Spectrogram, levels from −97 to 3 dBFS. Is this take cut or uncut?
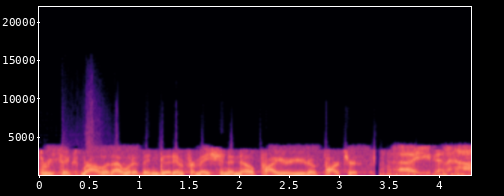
cut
